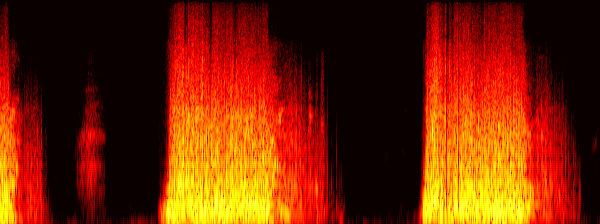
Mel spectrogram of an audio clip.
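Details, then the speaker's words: Demonstration of pulmonary auscultation: two smooth, airy breath sounds without wheeze or crackles, air moving freely in and out of the lungs with no obstruction or resistance: normal vesicular breath sounds. "Numa ausculta pulmonar, que é o som da entrada e saída do ar nos pulmões, de maneira livre, sem nenhum tipo de obstrução, né? Ou resistência, que seria mais ou menos assim."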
